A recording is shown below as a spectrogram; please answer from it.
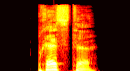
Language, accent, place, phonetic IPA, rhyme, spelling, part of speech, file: German, Germany, Berlin, [ˈpʁɛstə], -ɛstə, presste, verb, De-presste.ogg
- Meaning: inflection of pressen: 1. first/third-person singular preterite 2. first/third-person singular subjunctive II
